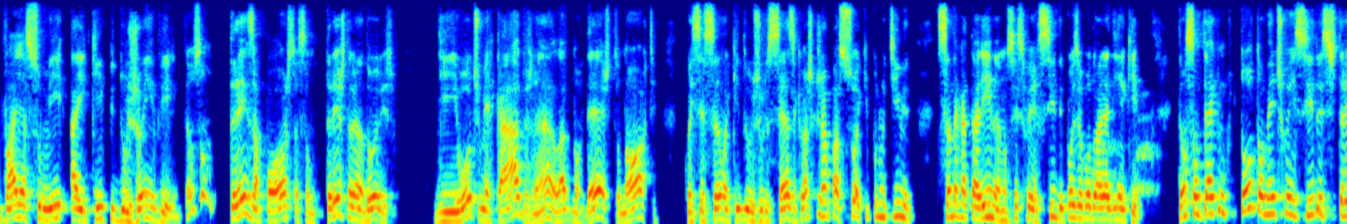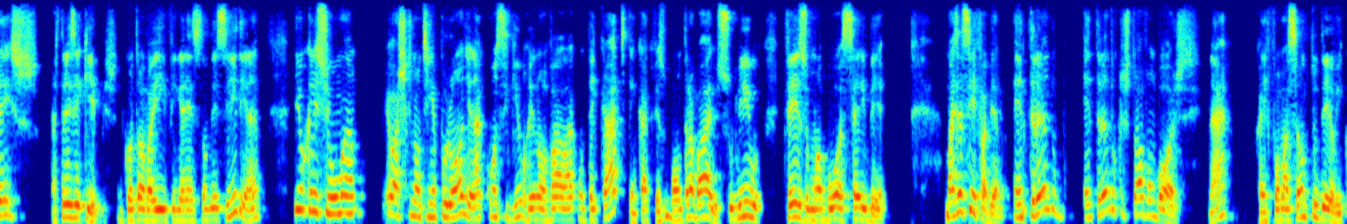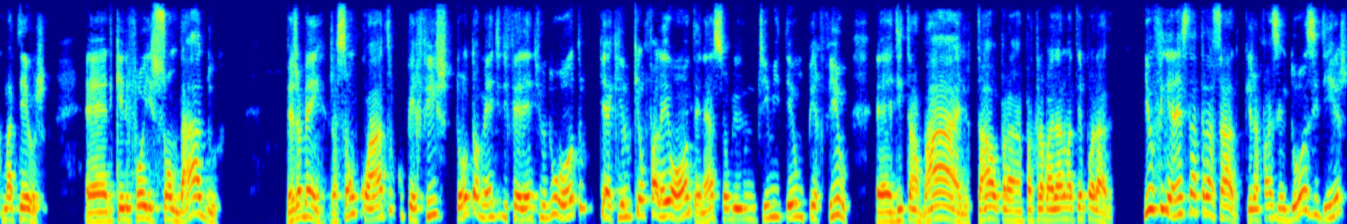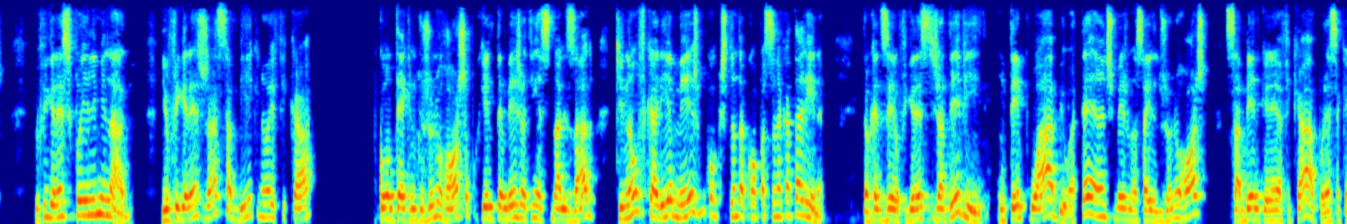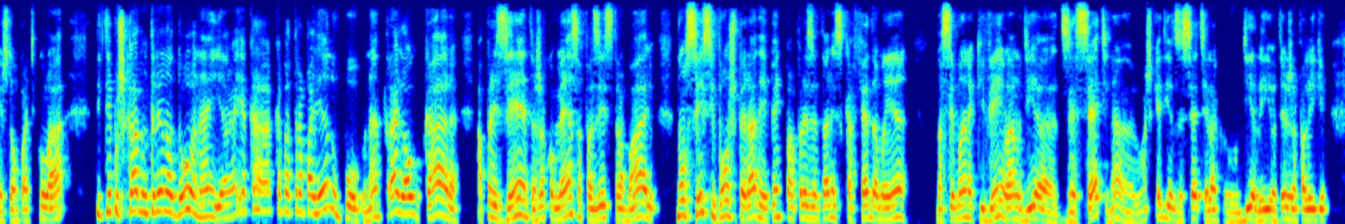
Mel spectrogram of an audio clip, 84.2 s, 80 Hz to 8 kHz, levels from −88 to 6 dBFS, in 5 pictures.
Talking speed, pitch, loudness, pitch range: 210 wpm, 160 Hz, -17 LUFS, 145-200 Hz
